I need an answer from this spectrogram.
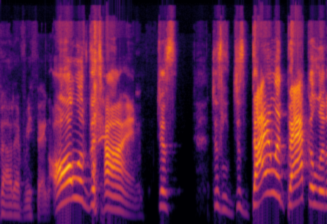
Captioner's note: chuckling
